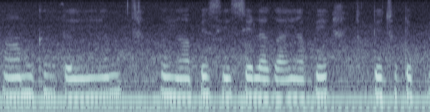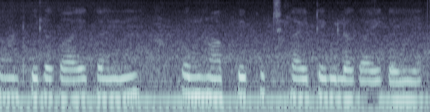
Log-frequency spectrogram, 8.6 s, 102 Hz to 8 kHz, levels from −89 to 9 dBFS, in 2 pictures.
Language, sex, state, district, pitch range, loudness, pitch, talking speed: Hindi, female, Haryana, Jhajjar, 135-200 Hz, -15 LUFS, 190 Hz, 195 wpm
